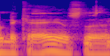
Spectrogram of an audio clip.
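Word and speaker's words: NIKKE: now because 2B is in the game oh Nick a is how it's pronounced yeah I don't I don't like them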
